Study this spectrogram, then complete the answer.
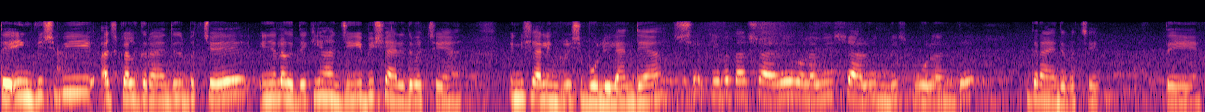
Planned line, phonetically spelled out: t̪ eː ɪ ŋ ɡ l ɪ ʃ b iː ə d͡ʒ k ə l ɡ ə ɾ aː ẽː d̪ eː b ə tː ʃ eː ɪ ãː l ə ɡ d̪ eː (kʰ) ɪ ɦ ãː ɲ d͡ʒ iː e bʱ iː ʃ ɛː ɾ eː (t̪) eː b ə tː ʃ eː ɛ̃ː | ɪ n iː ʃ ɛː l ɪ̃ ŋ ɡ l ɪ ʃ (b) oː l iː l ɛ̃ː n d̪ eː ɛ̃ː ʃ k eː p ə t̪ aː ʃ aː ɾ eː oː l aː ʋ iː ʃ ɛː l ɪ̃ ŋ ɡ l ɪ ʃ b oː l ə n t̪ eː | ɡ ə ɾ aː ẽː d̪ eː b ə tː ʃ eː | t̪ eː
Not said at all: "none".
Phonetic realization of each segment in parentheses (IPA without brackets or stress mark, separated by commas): k, d̪, b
